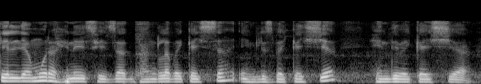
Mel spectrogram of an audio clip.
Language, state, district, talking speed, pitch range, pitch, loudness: Kokborok, Tripura, West Tripura, 150 wpm, 120-150 Hz, 130 Hz, -16 LUFS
